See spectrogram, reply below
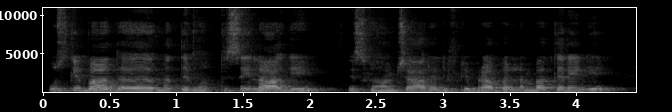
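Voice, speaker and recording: A woman teaching Quran recitation rules step by step, patiently explaining each letter and then reciting the words slowly. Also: medium pitch, steady tone, darkish tone, roomy sound. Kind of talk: step-by-step tajweed lesson.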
